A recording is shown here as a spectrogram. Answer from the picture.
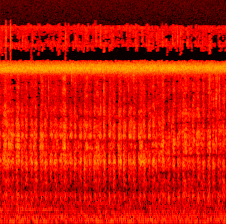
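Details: German Shepherd panting: quick, even breathy bursts repeating several times a second with no pauses, over a steady low rumble and a constant high hiss.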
